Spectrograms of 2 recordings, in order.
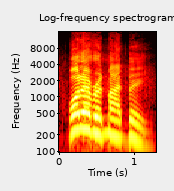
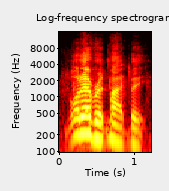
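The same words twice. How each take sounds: First: Loud, falling tail of a sermon climax; preaching cry. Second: Said in the usual way. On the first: Real, not acted. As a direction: call it out, letting the pitch fall.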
